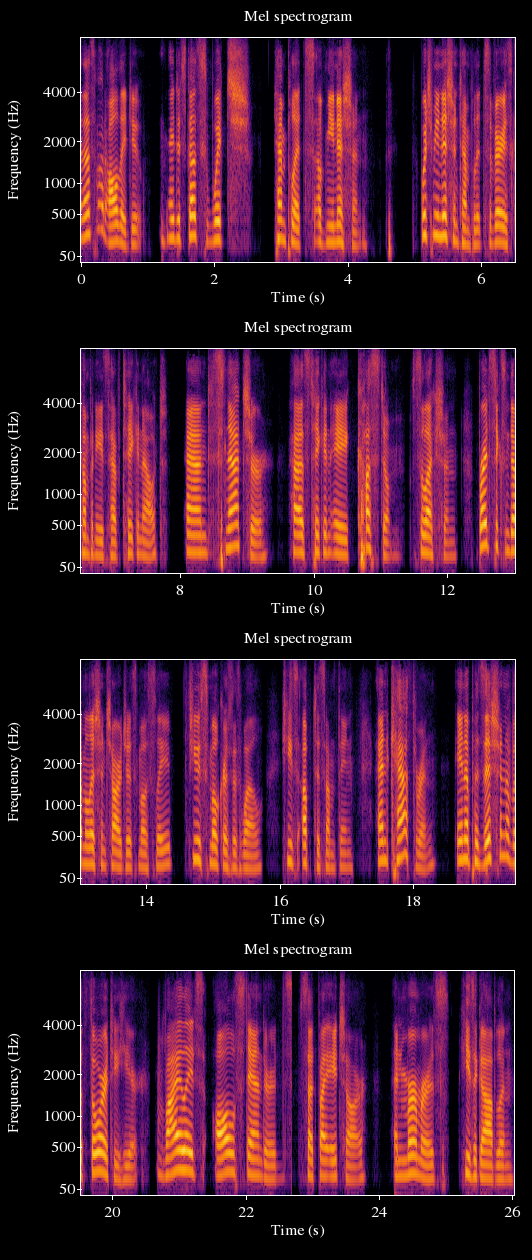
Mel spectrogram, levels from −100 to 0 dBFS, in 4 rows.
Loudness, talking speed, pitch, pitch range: -20 LUFS, 140 wpm, 175 Hz, 150-200 Hz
